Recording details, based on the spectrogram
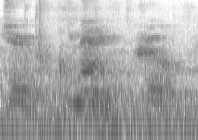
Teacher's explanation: Tennessee accents and Southern accents in general has something called goose fronting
